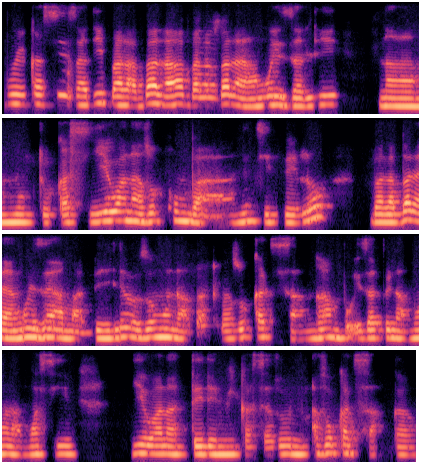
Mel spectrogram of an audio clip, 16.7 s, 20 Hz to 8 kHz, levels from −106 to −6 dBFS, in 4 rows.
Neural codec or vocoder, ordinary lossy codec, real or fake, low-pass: autoencoder, 48 kHz, 32 numbers a frame, DAC-VAE, trained on Japanese speech; Opus, 32 kbps; fake; 7.2 kHz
